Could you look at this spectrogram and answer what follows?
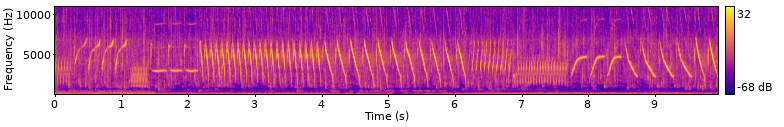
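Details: Canary in the wild pouring out song: swept whistles, a flat thin tone, a long rhythmic trill of repeated notes, downward slurs about four per second, and a closing run of looping whistles.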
